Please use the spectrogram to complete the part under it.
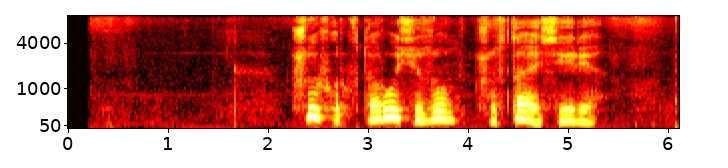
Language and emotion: Russian, sad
